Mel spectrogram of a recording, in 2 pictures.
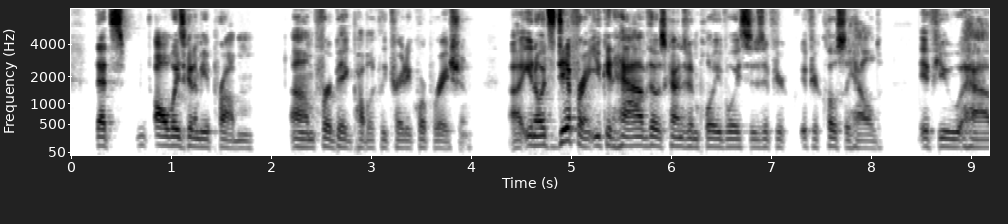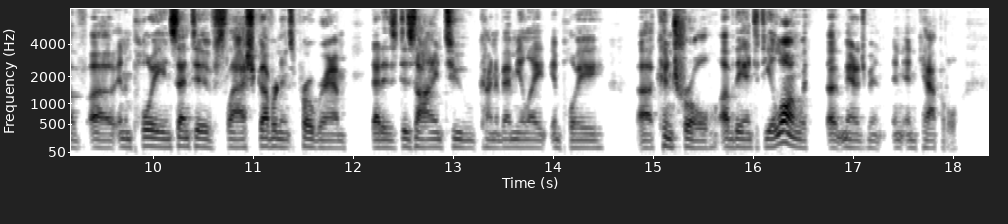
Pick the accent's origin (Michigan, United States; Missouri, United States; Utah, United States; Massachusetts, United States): Michigan, United States; Detroit; I'm from the Detroit area. We are unionized here in Michigan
